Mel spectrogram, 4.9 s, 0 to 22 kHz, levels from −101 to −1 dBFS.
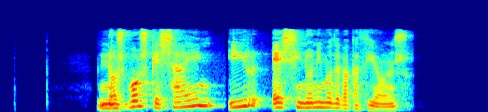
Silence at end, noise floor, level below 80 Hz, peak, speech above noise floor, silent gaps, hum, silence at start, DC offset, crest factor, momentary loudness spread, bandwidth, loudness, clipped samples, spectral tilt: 0.8 s; -75 dBFS; -64 dBFS; 0 dBFS; 55 dB; none; none; 0.95 s; under 0.1%; 22 dB; 8 LU; 7.8 kHz; -20 LUFS; under 0.1%; -4.5 dB/octave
